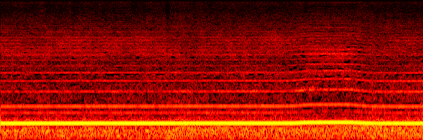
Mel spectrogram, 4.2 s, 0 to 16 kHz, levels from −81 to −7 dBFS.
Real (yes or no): no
